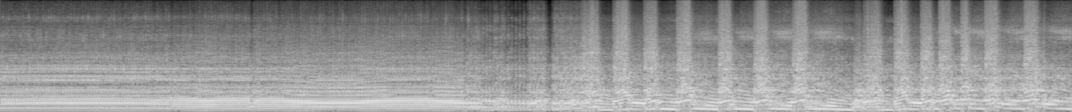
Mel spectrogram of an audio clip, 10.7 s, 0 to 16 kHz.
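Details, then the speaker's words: Rotary-powered Nissan S15 on a Link ECU, slightly warm, after retuning: both idle cells were made equal, and the TPS-based transition table, which read just over 5% at idle, was adjusted. Idle is lower, stable and even, with crisp, clean throttle blips. "so now with all those little settings you can hear the difference you know the idle's way lower it's more stable and it's a little bit more responsive"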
